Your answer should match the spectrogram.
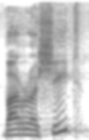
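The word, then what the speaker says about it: בראשית: get learn Hebrew today bashit okay now remember you got to you got to get a little South of the Border and roll that R all right not bad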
